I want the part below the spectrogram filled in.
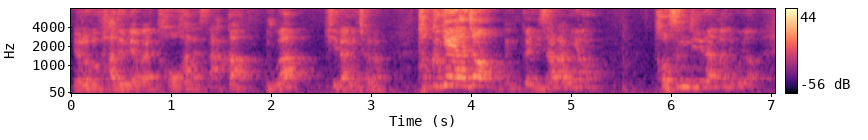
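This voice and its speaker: A man pastor preaching a sermon in a church, telling the story with animated delivery and sudden shouts. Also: fairly high pitch, fairly quick. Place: church sanctuary. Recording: echoey church hall, distant mic.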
